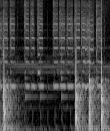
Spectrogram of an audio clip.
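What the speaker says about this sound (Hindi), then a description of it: "जब वह गोपीनाथ के घर पहुँची, तो उसने दरवाजा खटखटाया।" Knocking on a door: a close, loud series of firm raps, a few quick knocks, a short pause, then another quick burst of three or four knocks.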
